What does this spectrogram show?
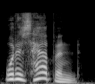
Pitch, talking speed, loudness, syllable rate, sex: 205 Hz, 190 wpm, -16 LUFS, 6.6 syllables/s, female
